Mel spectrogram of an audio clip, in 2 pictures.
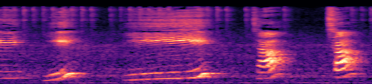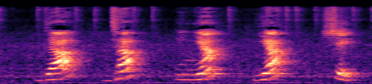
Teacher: ఇవి దౌడ భాగం నుంచి పుట్టుకొచ్చాయి కాబట్టి వీటిని తాలవ్యాలు అని చెప్పేసి అంటారు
